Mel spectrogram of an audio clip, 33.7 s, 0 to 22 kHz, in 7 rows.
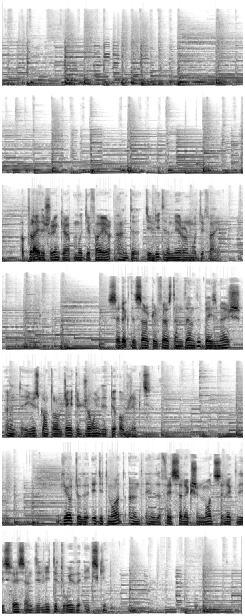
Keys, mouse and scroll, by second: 0.4 middle click, 1.2 z, 2.2 middle click, 5.4 z, 6.2 middle click, 7.9 click, 10.2 click, 10.8 middle click, 11.9 middle click, 13.2 middle click, 13.2 shift+click, 13.4 shift+click, 14.3 click, 15.2 z, 16.8 shift+click, 17.2-17.6 scroll down 3, 17.6 middle click, 18.1 shift+middle click, 18.4-18.8 scroll up 4, 19.5 ctrl+j, 20.3-20.7 scroll down 4, 20.7 middle click, 21.3-21.6 scroll up 3, 21.6 shift+middle click, 21.9 middle click, 23.7 z, 24.5-24.8 scroll up 2, 24.9 middle click, 25.6 Tab, 25.9 middle click, 26.6 click, 26.9 middle click, 28.5 click, 29.1 click, 30.3 click, 30.9 x, 31.8 middle click, 33.4 middle click.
